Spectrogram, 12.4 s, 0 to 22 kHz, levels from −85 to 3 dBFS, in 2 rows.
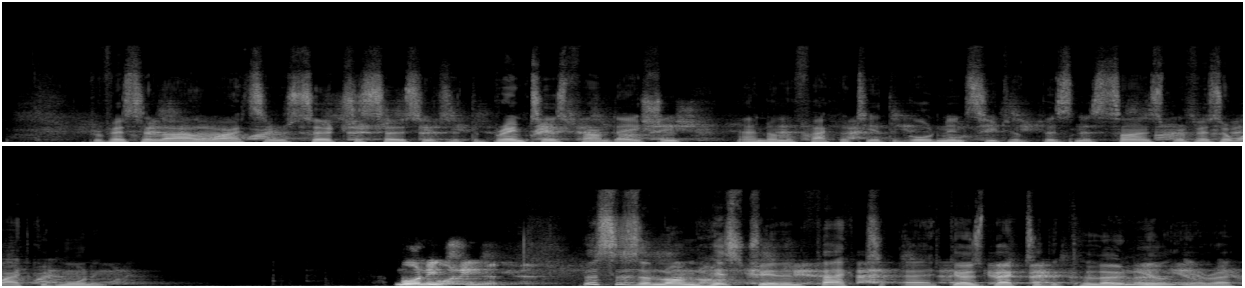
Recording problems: echo of what is said; strong; throughout; 170 ms later, 7 dB below the speech

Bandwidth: 15 kHz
